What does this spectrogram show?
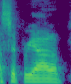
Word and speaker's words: Cipriano: And then letterer Sal Cipriano. Did I pronounce that correctly?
